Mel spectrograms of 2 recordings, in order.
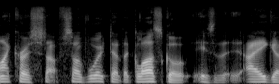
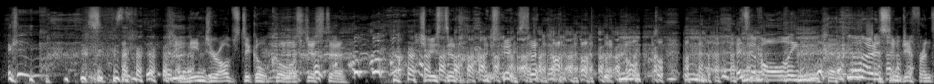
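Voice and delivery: laughing; 7 semitones higher, 4 dB louder, slower than usual. Real, not acted. Laughing through joke.

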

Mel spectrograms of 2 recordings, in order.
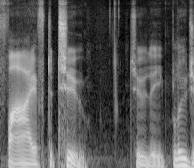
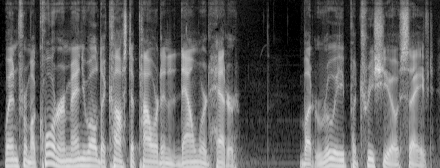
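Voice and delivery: measured recital with stretched phrase endings; dramatic copy reading; 5 semitones higher than usual. Acted. Host testing odd soccer copy on his co-host, theatrically. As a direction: read it out grandly, landing hard on "went close". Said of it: "how about this sentence".

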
